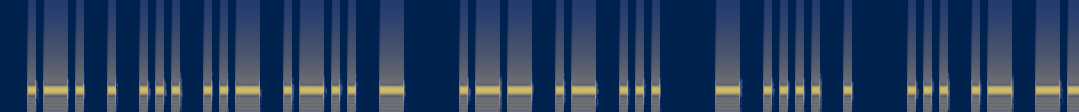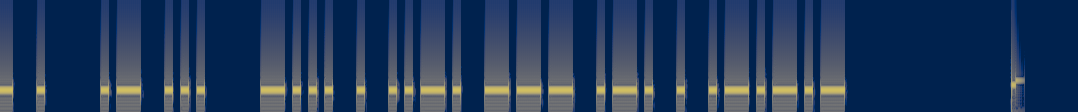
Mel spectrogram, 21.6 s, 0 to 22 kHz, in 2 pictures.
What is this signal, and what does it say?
Morse code, heard as a keyed tone, about 15 wpm, 700 Hz. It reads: RESULT WAS THE SAME AS BEFORE.
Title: Sentences from Top 1000 Words - Review Part 5 - 15wpm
